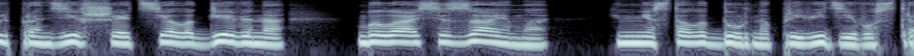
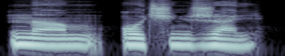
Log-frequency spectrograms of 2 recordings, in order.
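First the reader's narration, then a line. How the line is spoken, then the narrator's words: Mumble. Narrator (Russian): пробормотал Итан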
